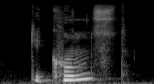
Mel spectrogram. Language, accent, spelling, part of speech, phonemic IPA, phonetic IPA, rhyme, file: German, Austria, Kunst, noun, /kʊnst/, [kʰʊnst], -ʊnst, De-at-Kunst.ogg
- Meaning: 1. art 2. artworks, works of art 3. craft 4. skill, ability 5. something artificially created or manufactured, as opposed to something natural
